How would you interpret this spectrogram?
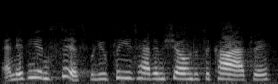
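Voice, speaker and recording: An actress playing a brisk, skeptical woman doctor, firm and clinical, in a radio romantic comedy. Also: sits high, husky. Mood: curtly official. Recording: dull lo-fi old radio recording.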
